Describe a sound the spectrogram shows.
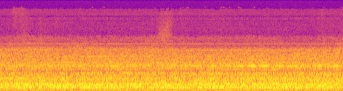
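Jet engines roar steadily, heard from inside an aircraft.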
